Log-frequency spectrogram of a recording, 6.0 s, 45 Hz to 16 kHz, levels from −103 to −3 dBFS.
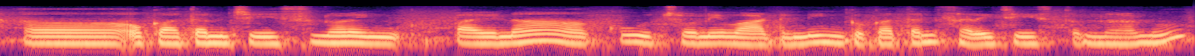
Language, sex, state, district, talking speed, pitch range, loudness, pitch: Telugu, female, Andhra Pradesh, Anantapur, 90 wpm, 170-190 Hz, -16 LUFS, 175 Hz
